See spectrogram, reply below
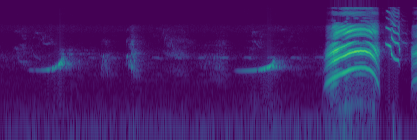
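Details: Female Alexandrine parakeet, natural voice: two soft rising whistles and a faint chirp, then a sudden loud, raucous squawk followed by a short second one.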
